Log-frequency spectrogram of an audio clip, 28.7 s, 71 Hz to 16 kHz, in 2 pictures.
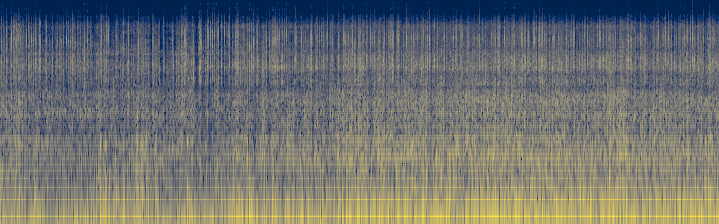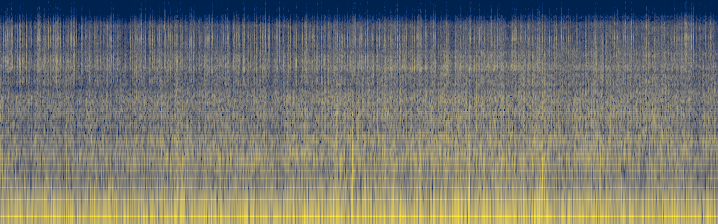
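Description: Steady ride noise from a Segway Ninebot ES4 electric scooter in motion: a low wind rumble on the microphone with tyre and road noise, over the engine sound of street traffic. The rumble grows a little stronger after several seconds.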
